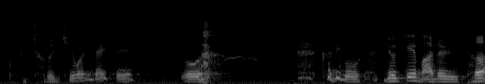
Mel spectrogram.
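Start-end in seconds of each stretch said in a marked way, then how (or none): 0.1-1.0 inner thought. Retold or imitated. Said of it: "뭐라고 했냐면 속으로".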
